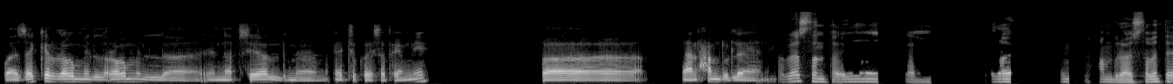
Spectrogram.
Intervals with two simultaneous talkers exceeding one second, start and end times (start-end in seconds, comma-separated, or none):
none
